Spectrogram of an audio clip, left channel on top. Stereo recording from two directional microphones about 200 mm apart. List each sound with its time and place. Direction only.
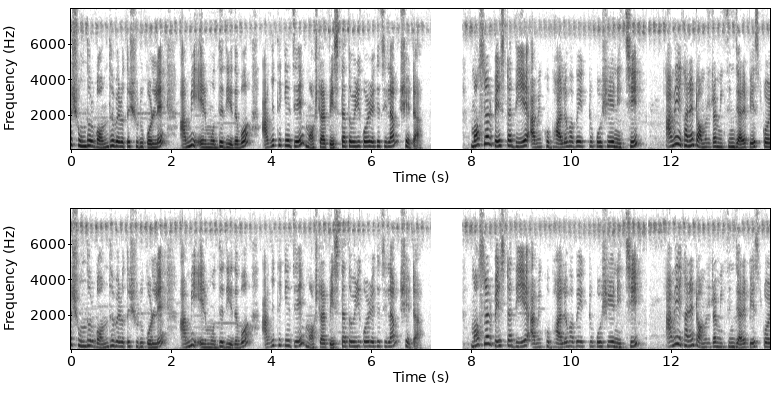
0.0 s speech: 20° left (ahead or behind)
8.0 s speech: 20° left (ahead or behind)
